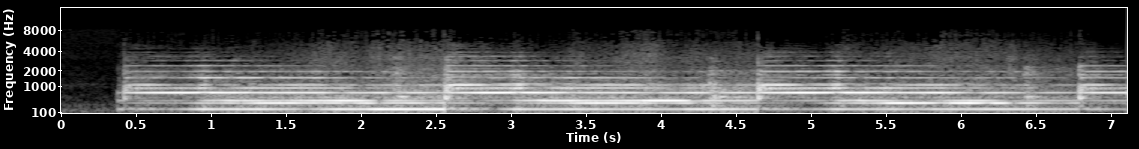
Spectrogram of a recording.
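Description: The large bell of the Katyn memorial, in a forest near Smolensk, Russia, tolls four times at a slow, steady pace, each loud strike blending into a long, humming ring that never fully fades before the next.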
